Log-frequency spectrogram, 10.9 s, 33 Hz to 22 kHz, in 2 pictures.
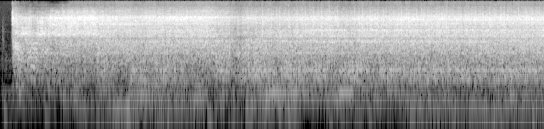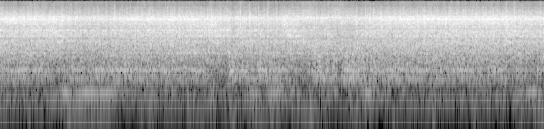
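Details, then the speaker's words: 1965 Ford Mustang first start after sitting since 1990, grounds cleaned, good battery, freed seized carburetor butterfly: engine fires and settles into a steady, even idle with no misses, partly masked by music; running normally. "she runs she idles"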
